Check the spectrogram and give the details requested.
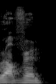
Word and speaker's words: Rotherham: I'm from a place called Rotherham. It's got a TH, but it's pronounced V.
